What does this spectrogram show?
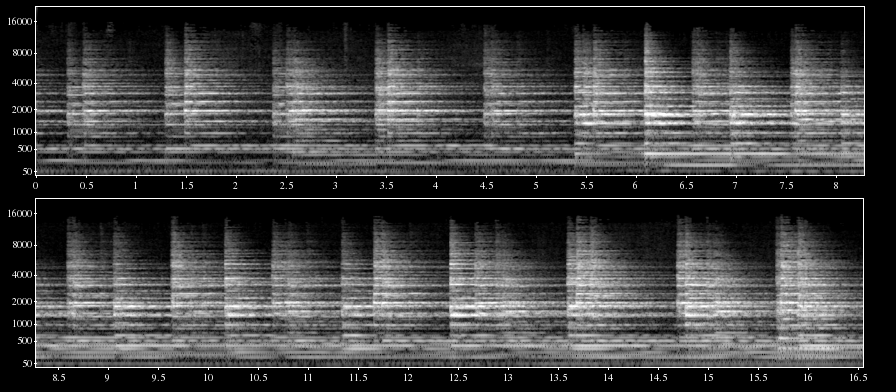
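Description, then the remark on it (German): Several church bells of the parish and pilgrimage church of St. Jakobus, St. Laurentius and Heiliges Kreuz in Biberbach, Bavarian Swabia, Germany, peal together at noon, their strikes overlapping in a steady, continuous ring with long humming resonance, loud and clear throughout with no voices. “Das Mittagsläuten kommt heute von der Pfarr- und Wallfahrtskirche St. Jakobus, St. Laurentius und Heiliges Kreuz im bayerisch-schwäbischen Bieberbach.”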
